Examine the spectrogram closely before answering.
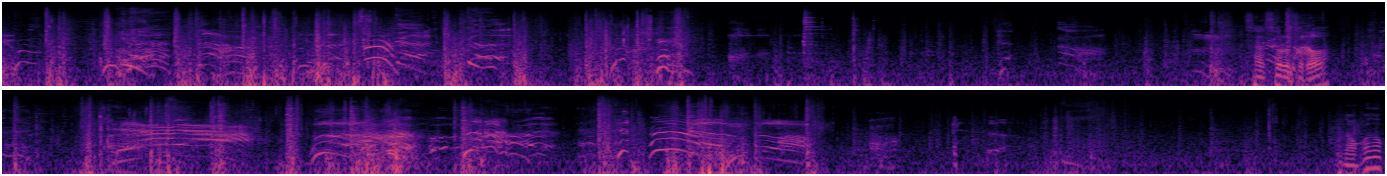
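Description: Blades clash and strike in a fight.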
